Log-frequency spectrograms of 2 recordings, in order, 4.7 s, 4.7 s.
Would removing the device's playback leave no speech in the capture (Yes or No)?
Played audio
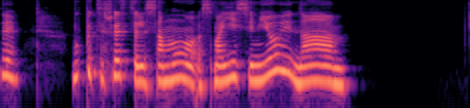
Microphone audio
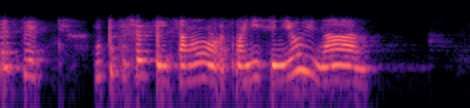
Yes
